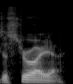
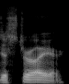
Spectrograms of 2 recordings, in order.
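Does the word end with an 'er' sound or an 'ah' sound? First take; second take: ah sound; er sound. First: The word ends with an open 'ah' sound. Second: The word ends with an 'er' sound. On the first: It names the film monster. "they pronounce it Destroya" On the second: It names the song. "they did that song Destroyer"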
